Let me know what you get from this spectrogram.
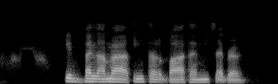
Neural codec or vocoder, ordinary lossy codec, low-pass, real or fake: codec, 16 kHz, 0.5 kbps, FreqCodec, larger model; Opus, 32 kbps; 7.2 kHz; fake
